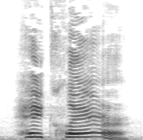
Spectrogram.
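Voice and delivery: high, loud call to a friend; mean girl calling out. A narrator's reading. Mean girl calls her friend.

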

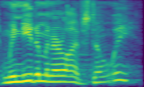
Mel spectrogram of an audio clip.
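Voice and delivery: ordinary talk

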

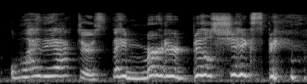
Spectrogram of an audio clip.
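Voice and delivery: high-pitched, hammed-up protest; playfully scandalized quote; mock outrage. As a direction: act out an aghast complaint, pitched high. Acting out favorite film line.

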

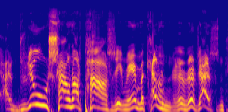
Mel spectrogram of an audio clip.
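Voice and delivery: hammed-up Shakespearean declaiming, very slow and high; booming mock wizard, drawn out; Ian McKellen. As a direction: roll and stretch it like a grand thespian. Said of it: "literal thespians and Shakespearean actors".

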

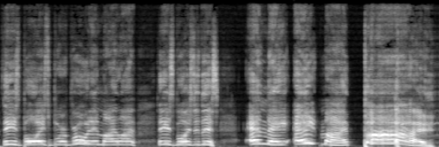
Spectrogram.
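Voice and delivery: put-on slow, high, shrieking old-lady voice; screaming old lady. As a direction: screech it out the front door, stretching the words. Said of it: "screaming out the front door".

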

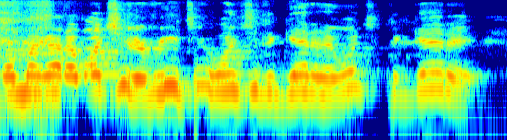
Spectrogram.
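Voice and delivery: mock-agonized egging on of a contestant; agonized cheering. Imitating mom rooting for TV contestants, in mock agony. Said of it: "screams for them in, like, agony".

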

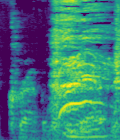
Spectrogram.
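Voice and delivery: laughing through the correction. Real, not acted. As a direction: giggle as you fix the swear.

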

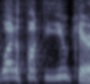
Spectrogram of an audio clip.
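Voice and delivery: high-pitched mock outrage; retold indignation. Retold indignant comeback, repeated.

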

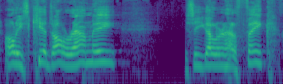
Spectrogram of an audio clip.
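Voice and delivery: ordinary talk

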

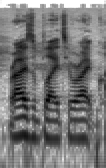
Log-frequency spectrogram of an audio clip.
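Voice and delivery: easygoing fake Aussie patter; mock Australian accent. Showing off an accent to friends, mock Australian accent. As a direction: run the phrases together in put-on Australian. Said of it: "Everyone do their best Australian accent".

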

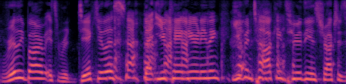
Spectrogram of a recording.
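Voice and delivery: high, loud exasperated disbelief; incredulous retort. Retold or imitated. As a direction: throw her complaint back, incredulous. Incredulous retort to Barb's complaint.

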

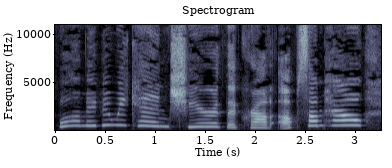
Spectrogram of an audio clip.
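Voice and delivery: high sing-out character voice; chirpy suggestion. Retold or imitated. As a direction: pitch it way up, imitating a hopeful suggestion. Chirpy suggestion in acted quote.

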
